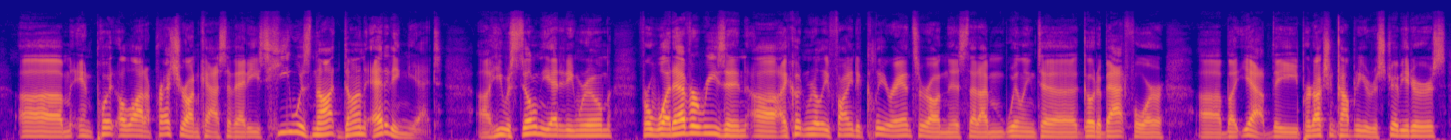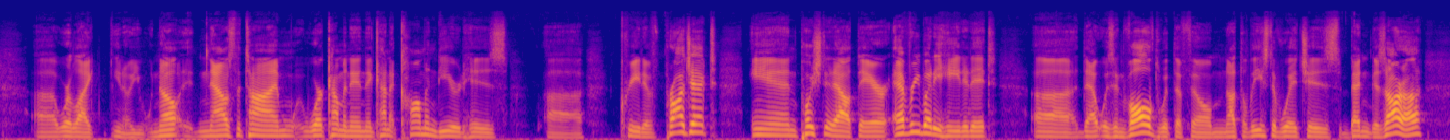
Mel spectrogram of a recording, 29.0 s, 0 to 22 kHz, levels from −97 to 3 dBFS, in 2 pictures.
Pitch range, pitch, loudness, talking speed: 120-155 Hz, 135 Hz, -24 LUFS, 195 wpm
